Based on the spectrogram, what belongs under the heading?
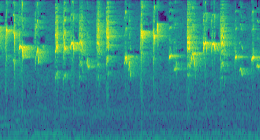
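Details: Ninja sunbird (kolibri ninja) calling as a trapping lure: quick sequence of high tinkling chirps and brief downslurred whistles, varied in pitch, steady pace.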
